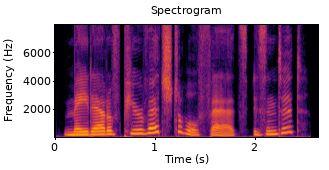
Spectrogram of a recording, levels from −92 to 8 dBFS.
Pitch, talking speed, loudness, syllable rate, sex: 235 Hz, 180 wpm, -17 LUFS, 4.6 syllables/s, female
